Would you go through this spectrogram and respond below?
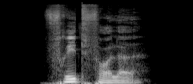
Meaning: inflection of friedvoll: 1. strong/mixed nominative/accusative feminine singular 2. strong nominative/accusative plural 3. weak nominative all-gender singular
- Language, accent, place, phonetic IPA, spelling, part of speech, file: German, Germany, Berlin, [ˈfʁiːtˌfɔlə], friedvolle, adjective, De-friedvolle.ogg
